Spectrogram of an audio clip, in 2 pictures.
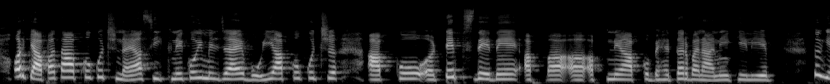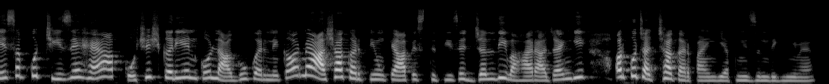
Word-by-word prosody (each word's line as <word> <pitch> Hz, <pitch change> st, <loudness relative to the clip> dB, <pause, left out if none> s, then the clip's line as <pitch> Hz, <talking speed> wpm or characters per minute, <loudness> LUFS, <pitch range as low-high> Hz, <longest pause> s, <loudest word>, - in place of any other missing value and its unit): और 365 Hz, +2 st, +8 dB
क्या 275 Hz, -9 st, +8 dB
पता 290 Hz, +3 st, +5 dB
आपको 320 Hz, 0 st, +4 dB
कुछ 330 Hz, -2 st, -5 dB
नया 225 Hz, +1 st, +2 dB
सीखने 255 Hz, -1 st, -3 dB
को 295 Hz, +4 st, -2 dB
ही 300 Hz, -, +1 dB
मिल 270 Hz, -3 st, -1 dB
जाए, 250 Hz, 0 st, +5 dB
वो 205 Hz, -4 st, -3 dB
ही 240 Hz, +6 st, -3 dB
आपको 260 Hz, +2 st, +2 dB
कुछ, 290 Hz, +1 st, -8 dB, 0.4 s
आपको 220 Hz, +5 st, +3 dB
अ, 220 Hz, -, +1 dB
टिप्स 335 Hz, -4 st, 0 dB
दे 255 Hz, -1 st, +3 dB
दें 240 Hz, 0 st, -1 dB
अप 220 Hz, 0 st, -2 dB
अ, 215 Hz, 0 st, +4 dB, 0.3 s
अपने 235 Hz, +1 st, -3 dB
आपको 220 Hz, +3 st, -6 dB
बेहतर 220 Hz, +4 st, -2 dB
बनाने 210 Hz, -3 st, -1 dB
के 215 Hz, +2 st, -7 dB
लिए। 210 Hz, 0 st, -1 dB, 0.5 s
तो 430 Hz, -4 st, +2 dB
ये 295 Hz, 0 st, -1 dB
सब 395 Hz, +6 st, -4 dB
कुछ 405 Hz, 0 st, -3 dB
चीज़ें 265 Hz, +6 st, -2 dB
हैं। 285 Hz, -1 st, +1 dB
आप 355 Hz, 0 st, +1 dB
कोशिश 345 Hz, -4 st, -3 dB
करिए 300 Hz, +1 st, +2 dB
इनको 290 Hz, -1 st, -2 dB
लागू 235 Hz, -3 st, 0 dB
करने 210 Hz, -3 st, -4 dB
का 315 Hz, -, -2 dB
और 400 Hz, +2 st, +2 dB
मैं 425 Hz, -, +3 dB
आशा 340 Hz, 0 st, +7 dB
करती 265 Hz, -7 st, -3 dB
हूँ 225 Hz, -, -4 dB
कि 215 Hz, -, -5 dB
आप 205 Hz, +1 st, +2 dB
इस 230 Hz, -, -8 dB
स्थिति 210 Hz, -1 st, -11 dB
से 250 Hz, +2 st, -5 dB
जल्दी 245 Hz, +5 st, +1 dB
बाहर 190 Hz, -2 st, -2 dB
आ 180 Hz, -, +1 dB
जाएँगी 275 Hz, +9 st, -1 dB, 0.3 s
और 335 Hz, -, +7 dB
कुछ 390 Hz, +3 st, +1 dB
अच्छा 270 Hz, +3 st, +3 dB
कर 205 Hz, -7 st, -4 dB
पाएँगी 175 Hz, 0 st, -6 dB
अपनी 185 Hz, +1 st, -8 dB
ज़िंदगी 175 Hz, -1 st, -8 dB
में। 165 Hz, +2 st, -12 dB
250 Hz, 230 wpm, -23 LUFS, 215-300 Hz, 0.5 s, और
